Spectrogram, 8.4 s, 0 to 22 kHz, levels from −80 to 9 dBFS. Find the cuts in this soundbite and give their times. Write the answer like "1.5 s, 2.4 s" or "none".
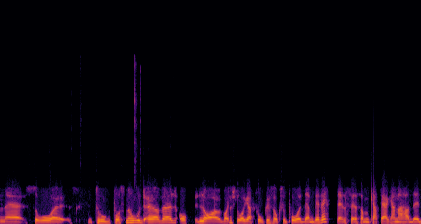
3.9 s, 4.6 s, 5.1 s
